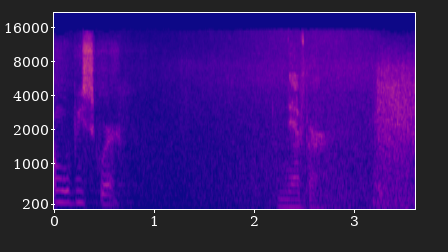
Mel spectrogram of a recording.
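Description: A woman speaks tensely nearby.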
